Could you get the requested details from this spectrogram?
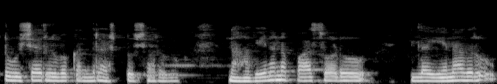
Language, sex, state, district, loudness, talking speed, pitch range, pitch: Kannada, female, Karnataka, Bellary, -14 LUFS, 120 wpm, 155-180 Hz, 170 Hz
